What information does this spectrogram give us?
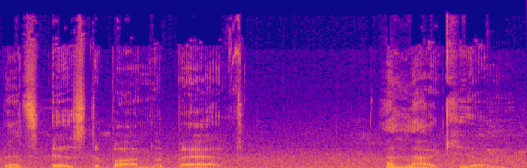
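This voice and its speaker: An actor playing a sly devilish spirit who narrates a horror audio drama in a theatrical, teasing, gravelly voice, savoring every dark detail. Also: male voice, rumbling low, big pitch swings, takes it slowly, heavy background noise, full character voice. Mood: sly, intrigued. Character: sly devilish male spirit narrator relishing death and darkness. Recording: music under the voice.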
